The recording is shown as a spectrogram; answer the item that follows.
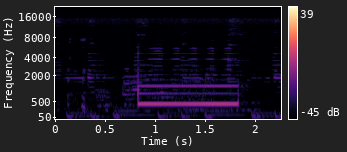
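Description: A telephone ringback tone sounds as a call waits to be answered: a single steady, loud ring lasting about a second, set over a soft, repeating, low rhythmic background.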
